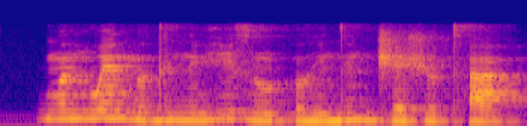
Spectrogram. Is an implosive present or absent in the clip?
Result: absent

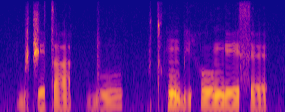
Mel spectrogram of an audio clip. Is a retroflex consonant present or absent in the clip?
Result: absent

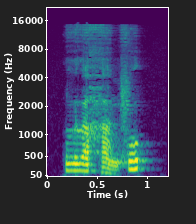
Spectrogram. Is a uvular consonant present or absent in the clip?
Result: absent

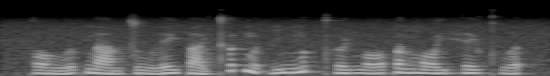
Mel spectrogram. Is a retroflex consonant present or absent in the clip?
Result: absent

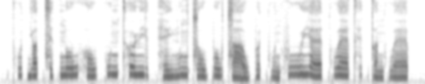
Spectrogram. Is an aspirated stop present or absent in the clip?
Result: present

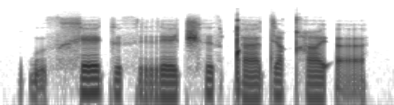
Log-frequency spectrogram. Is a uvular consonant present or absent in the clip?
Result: present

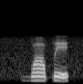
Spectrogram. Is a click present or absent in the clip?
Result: absent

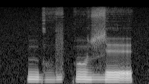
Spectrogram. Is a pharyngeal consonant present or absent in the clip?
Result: absent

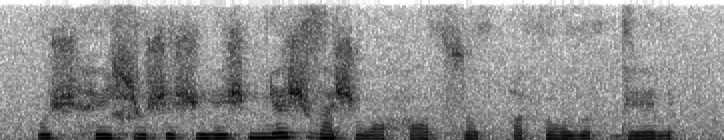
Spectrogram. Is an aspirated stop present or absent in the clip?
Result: absent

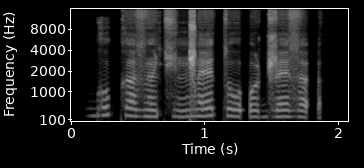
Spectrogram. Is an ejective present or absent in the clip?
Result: absent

